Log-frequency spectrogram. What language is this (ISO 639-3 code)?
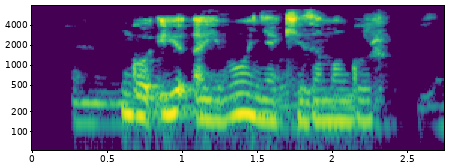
kin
